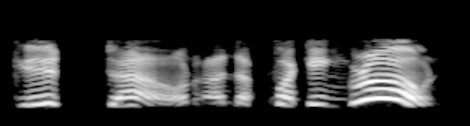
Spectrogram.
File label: Order To Surrender Male Old; rebel cops 2019 gamerip; Voices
